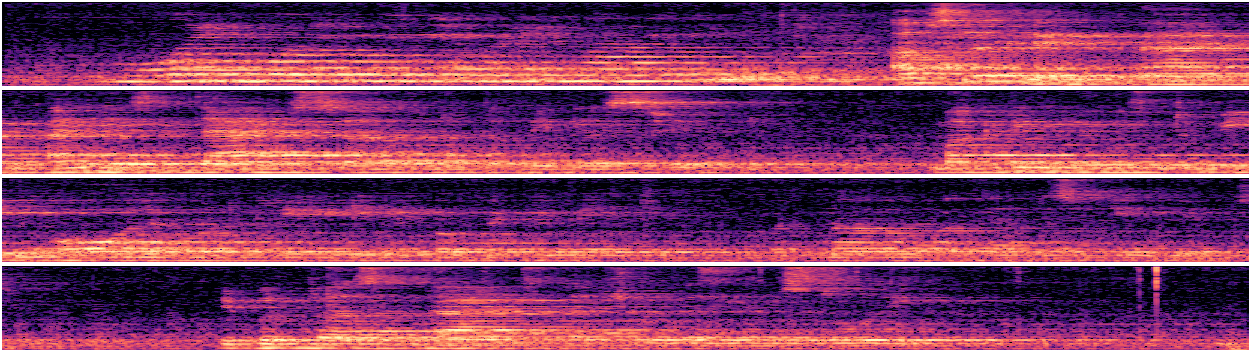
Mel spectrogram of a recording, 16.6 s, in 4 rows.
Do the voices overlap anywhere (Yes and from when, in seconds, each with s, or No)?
No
